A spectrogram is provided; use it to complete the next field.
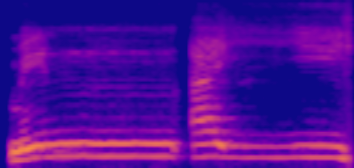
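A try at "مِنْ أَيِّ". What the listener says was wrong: Minnya jangan ditahan, idhar. Min ay, idhar jangan ditahan, dibaca apa adanya kayak dibentak. Min ay.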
